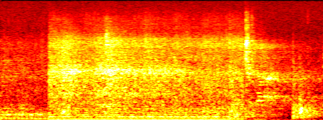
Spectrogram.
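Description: Truck engine running as it pulls a trailer into the shop, shutting off about three seconds in.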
